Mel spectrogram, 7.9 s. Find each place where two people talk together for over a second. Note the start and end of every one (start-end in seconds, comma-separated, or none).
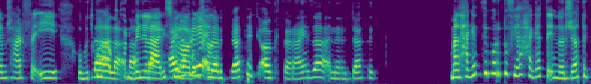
1.2-2.9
